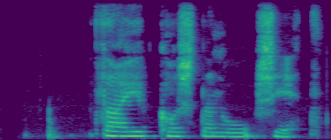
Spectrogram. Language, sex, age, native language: Icelandic, male, 7, Icelandic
